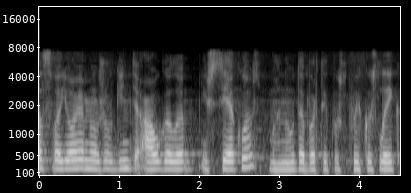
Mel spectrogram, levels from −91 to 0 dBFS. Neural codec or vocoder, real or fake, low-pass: none; real; 7.2 kHz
